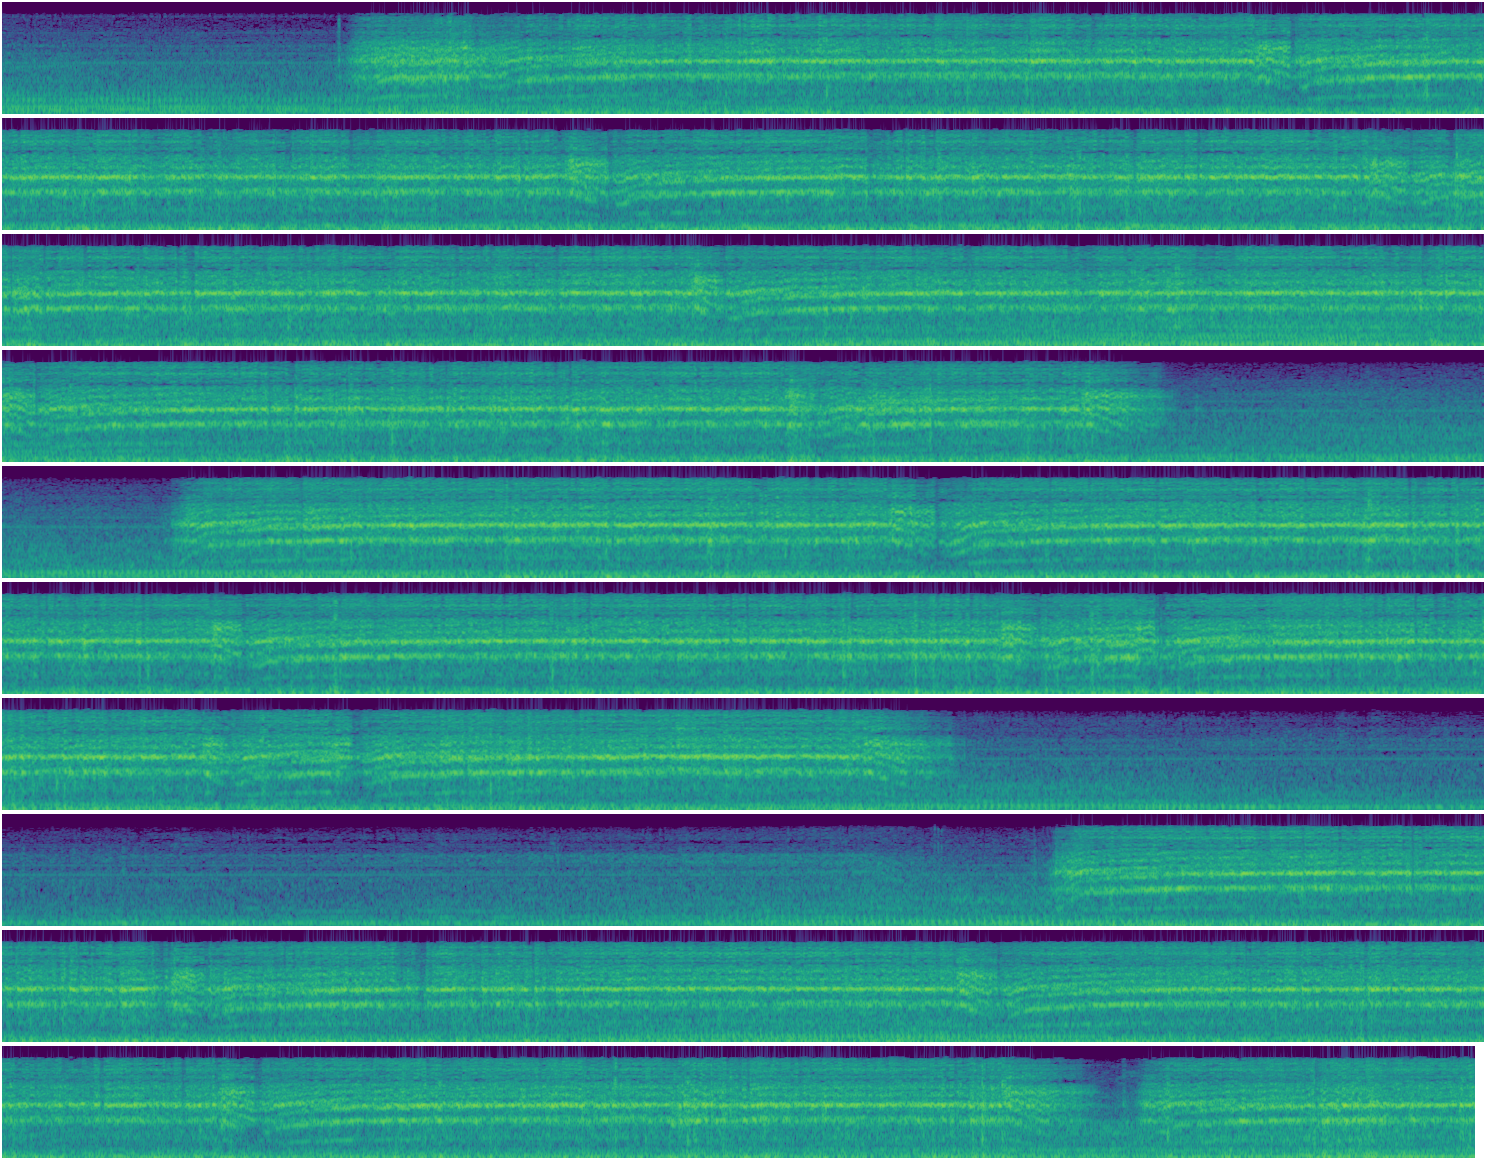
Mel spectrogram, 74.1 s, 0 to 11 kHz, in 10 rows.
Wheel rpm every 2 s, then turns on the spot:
10, 120, 160, 140, 160, 140, 160, 150, 160, 150, 160, 150, 160, 140, 10, 100, 160, 130, 160, 150, 160, 130, 150, 140, 90, 0, 0, 0, 40, 160, 140, 160, 140, 150, 150, 140, 110.
none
